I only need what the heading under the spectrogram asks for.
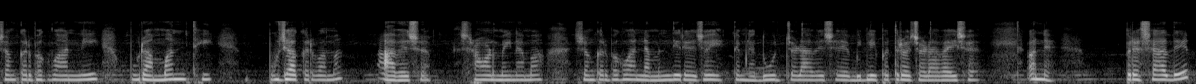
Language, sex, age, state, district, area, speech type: Gujarati, female, 18-30, Gujarat, Rajkot, urban, spontaneous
